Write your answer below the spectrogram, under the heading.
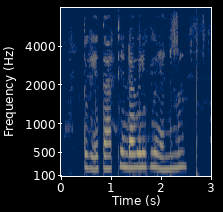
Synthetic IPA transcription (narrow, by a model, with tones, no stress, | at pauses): tuɣe˨ta˨t̪i˦e˦ndaβe˦ɾi˦βwe˦ja˨ni˦ma˦n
